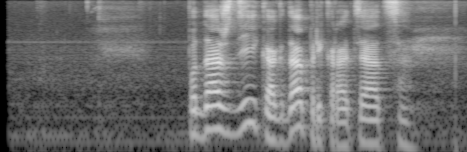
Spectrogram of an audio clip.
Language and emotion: Russian, neutral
